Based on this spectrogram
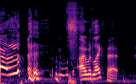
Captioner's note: laughing aloud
